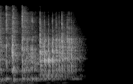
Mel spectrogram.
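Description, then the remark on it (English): Dice from a new, previously unused set clatter across a hard table for a first roll in a quick burst of bright clicks and rattles that tumble for under a second, then stop abruptly into silence. “All right, Elsa. First roll. Here we go.”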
